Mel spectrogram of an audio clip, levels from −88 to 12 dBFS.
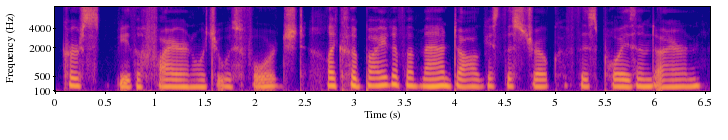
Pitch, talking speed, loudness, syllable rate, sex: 205 Hz, 210 wpm, -19 LUFS, 4.7 syllables/s, female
